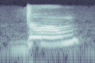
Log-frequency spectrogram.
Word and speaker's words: Durham: old becomes the new we are in durm do you RM as they pronounce it here that's where I get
